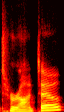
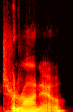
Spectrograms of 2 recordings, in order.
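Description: First: The second t sound is clearly pronounced. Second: The second t sound is dropped. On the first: The speaker is not from the city. "when you guys say it, you say Toronto" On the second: The speaker is from the city. "You say Toronto. The second Toronto. T is"

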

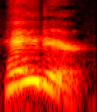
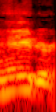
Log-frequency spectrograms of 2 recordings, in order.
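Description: First: The name sounds like 'hey there'. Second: The name does not sound like 'hey there'. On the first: The speaker calls it right. "It's Hader. ... they go, hey there" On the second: The speaker calls it wrong. "It's not Hader"

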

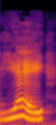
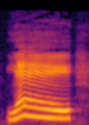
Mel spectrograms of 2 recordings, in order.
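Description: First: The word is said short. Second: The word is said long and drawn out.

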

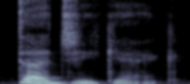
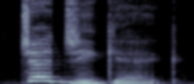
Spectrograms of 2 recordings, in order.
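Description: First: The word begins with a d sound. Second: The word begins with a j sound. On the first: "some people pronounce the word dudjigig" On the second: "the Mi'kmaq word for healthy is judjigig"

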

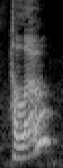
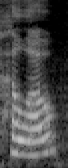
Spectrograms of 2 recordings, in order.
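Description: First: It is said in a happy tone. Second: It is said in a sad tone.

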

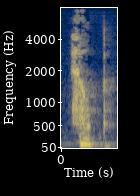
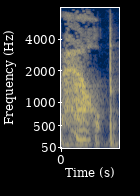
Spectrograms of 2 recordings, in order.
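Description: First: It is spoken aloud in a normal voice. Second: It is whispered very quietly.

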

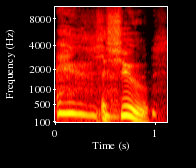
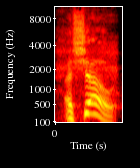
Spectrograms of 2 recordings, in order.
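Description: First: The vowel sounds like 'oo' as in shoe. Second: The vowel sounds like 'oh' as in show. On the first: The speaker calls it wrong. "It's not a shoe" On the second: The speaker calls it right. "That's how you say it"

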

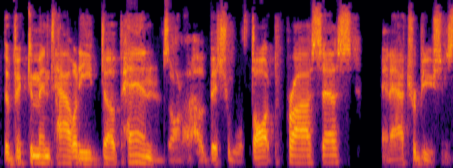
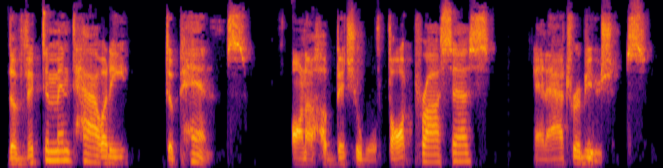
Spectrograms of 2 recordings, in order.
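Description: First: It is said at a faster pace. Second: It is said at a slower pace.

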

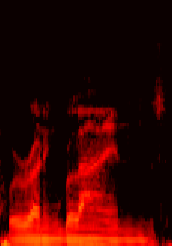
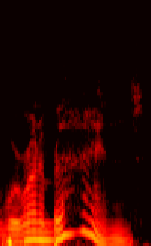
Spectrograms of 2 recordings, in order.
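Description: First: It sounds reluctant and unhappy. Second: It sounds excited and upbeat. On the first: The dog does not want to work. "Does she look happy or does she look like, ugh" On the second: The dog is eager to work. "she's like, oh, hey"

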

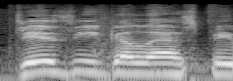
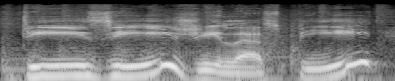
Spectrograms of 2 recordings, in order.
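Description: First: The name is said in a plain accent. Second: The name is said in a French accent.

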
